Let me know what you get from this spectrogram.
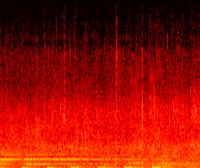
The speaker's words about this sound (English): Come on, let's give them a hand clap for being with us this morning.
